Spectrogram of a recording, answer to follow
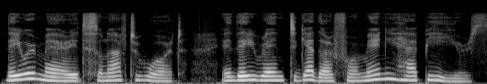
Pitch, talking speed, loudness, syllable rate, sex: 185 Hz, 160 wpm, -16 LUFS, 5.0 syllables/s, female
